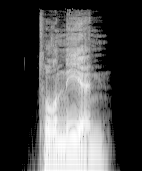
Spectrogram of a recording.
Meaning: plural of Tournee
- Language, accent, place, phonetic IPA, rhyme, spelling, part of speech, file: German, Germany, Berlin, [tʊʁˈneːən], -eːən, Tourneen, noun, De-Tourneen.ogg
